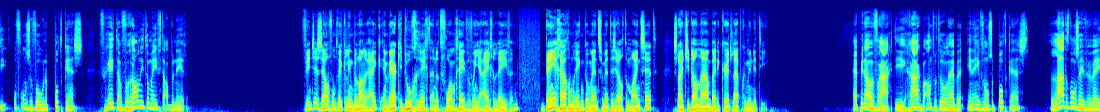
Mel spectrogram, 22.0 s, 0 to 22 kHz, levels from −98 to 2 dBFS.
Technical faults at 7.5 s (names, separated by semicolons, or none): Wi-Fi interference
